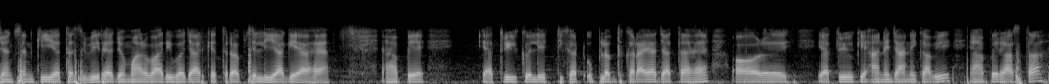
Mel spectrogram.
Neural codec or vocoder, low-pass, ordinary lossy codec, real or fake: none; 7.2 kHz; none; real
